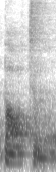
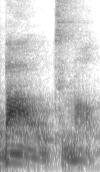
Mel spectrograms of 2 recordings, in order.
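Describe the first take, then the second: First: "Baltimore" with the usual first vowel; standard pronunciation. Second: "Baltimore" lower, with an open, drawn "Bal"; Southern pronunciation. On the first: Contrasting with family's Southern roots, standard "Baltimore". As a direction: say "Baltimore" with a rounded "awl" sound. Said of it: "they don't call it Baltimore". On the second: Showing how Southern family says it, drawled "Baltimore". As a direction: say "Baltimore" as Southern "Bahl-timo". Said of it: "that's my southern roots with my family". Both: Shown as a demonstration.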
